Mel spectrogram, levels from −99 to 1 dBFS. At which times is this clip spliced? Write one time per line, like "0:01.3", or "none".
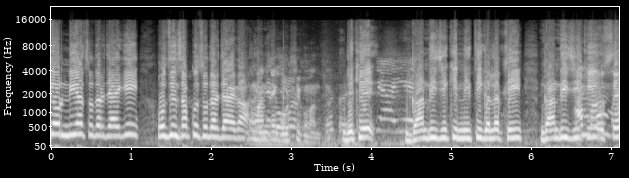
0:02.5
